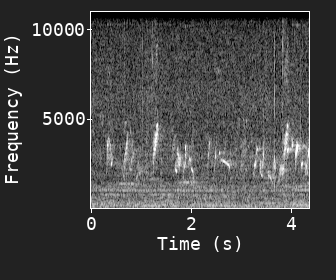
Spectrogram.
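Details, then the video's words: Flock of red-whiskered bulbuls stirring up a forest; many short, bright chirps and slurred whistles overlapping continuously against a steady background hiss. "Bầy chào mào náo loạn cả khu rừng"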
